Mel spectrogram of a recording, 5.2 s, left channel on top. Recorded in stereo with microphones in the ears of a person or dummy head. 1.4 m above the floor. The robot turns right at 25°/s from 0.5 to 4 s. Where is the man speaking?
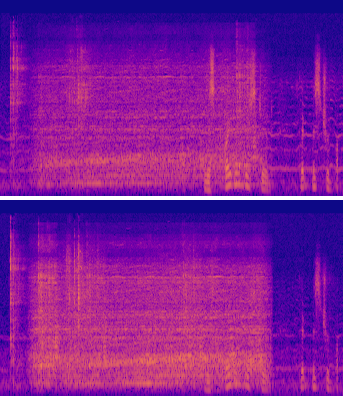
50° left (ahead or behind), 0.5 m; by 5.1 s 30° left (ahead or behind), 0.5 m.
